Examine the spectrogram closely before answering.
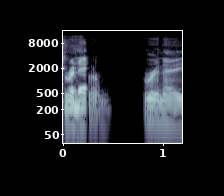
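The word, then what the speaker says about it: Rayne: it sound oh it's Rene Renee yeah think of Renee I mean she reminded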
